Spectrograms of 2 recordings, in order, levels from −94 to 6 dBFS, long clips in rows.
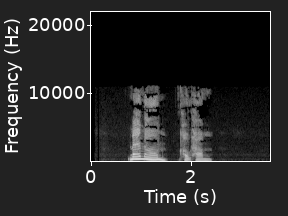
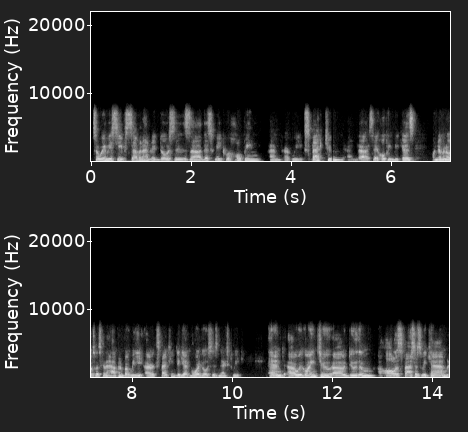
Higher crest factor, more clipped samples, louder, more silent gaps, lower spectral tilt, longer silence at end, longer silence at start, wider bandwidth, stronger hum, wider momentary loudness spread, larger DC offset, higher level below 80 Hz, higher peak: about the same, 18 dB vs 14 dB; neither; about the same, -19 LUFS vs -18 LUFS; neither; second, -3.5 dB/octave vs -5.5 dB/octave; first, 1.2 s vs 0 s; first, 0.75 s vs 0.05 s; first, 11.5 kHz vs 8 kHz; neither; first, 16 LU vs 10 LU; neither; second, -78 dBFS vs -66 dBFS; about the same, -4 dBFS vs -4 dBFS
